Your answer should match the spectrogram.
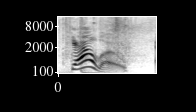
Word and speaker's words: Gallo: Joe Gallo, actually. Gallo, spelled G-A-L-L-O, hilariously enough, is pronounced gallo in Spanish and means rooster.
